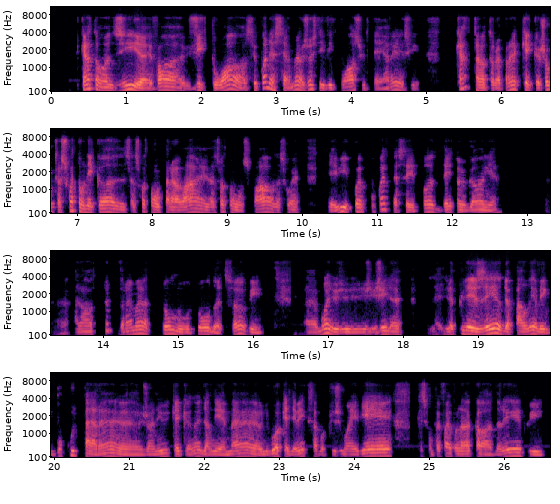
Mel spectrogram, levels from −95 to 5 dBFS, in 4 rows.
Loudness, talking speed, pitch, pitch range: -30 LUFS, 205 wpm, 115 Hz, 105-135 Hz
